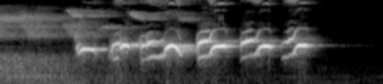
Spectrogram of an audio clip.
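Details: White-rumped shama (murai batu) singing vigorously and showing off its repertoire of fills: after a faint hiss, a run of six or seven loud whistled notes near mid pitch, each sliding up then down, in a quick even rhythm.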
